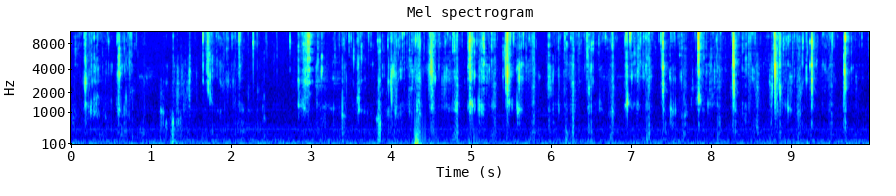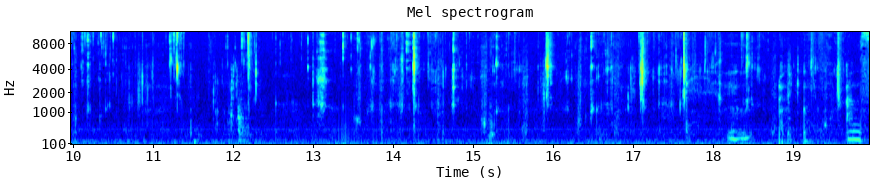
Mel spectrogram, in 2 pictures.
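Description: Chopsticks click and tap against a porcelain bowl close by.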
